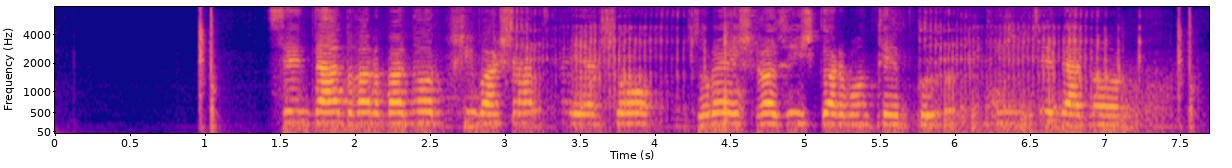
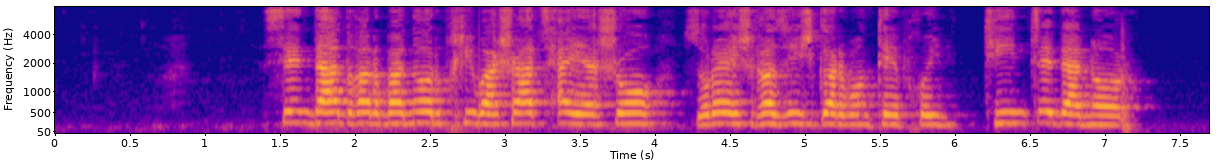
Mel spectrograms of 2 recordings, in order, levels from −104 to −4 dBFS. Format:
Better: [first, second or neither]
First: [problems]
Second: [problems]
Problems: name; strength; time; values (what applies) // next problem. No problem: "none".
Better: second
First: noise reduction (neural mask model RNNoise)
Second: none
